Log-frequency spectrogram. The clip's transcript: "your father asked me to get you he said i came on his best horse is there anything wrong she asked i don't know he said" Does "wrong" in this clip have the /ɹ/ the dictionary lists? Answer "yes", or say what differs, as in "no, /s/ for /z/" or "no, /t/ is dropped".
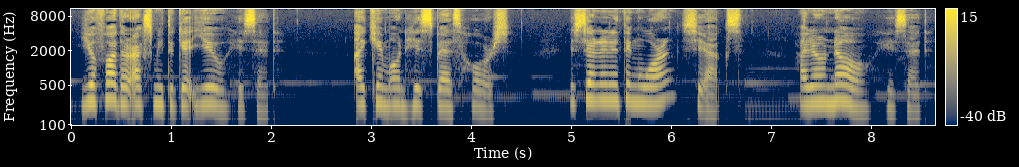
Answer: no, /w/ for /ɹ/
